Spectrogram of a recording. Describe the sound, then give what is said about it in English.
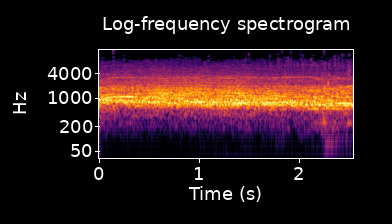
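A concert crowd roars and cheers for a song from an album at a 2013 live show. The sound is a loud, dense and unbroken wall of cheering and whooping that holds steady throughout. “Listen to that crowd. They went nuts.”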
